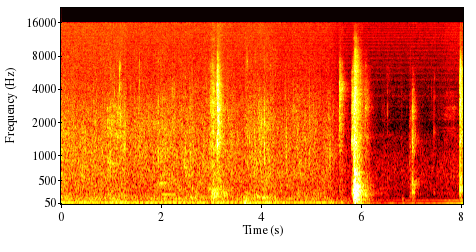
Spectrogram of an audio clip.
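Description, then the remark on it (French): A woman opens the heavy door to the passageway of an old, run-down apartment building; it creaks and thuds open around the middle, followed by a couple of lighter knocks, over a steady low rumble of background noise that drops away after the door. “Et elle va ouvrir une porte d'une allée d'un vieil immeuble délabré.”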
